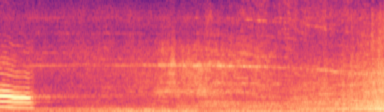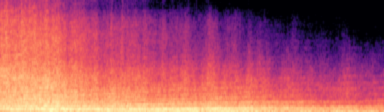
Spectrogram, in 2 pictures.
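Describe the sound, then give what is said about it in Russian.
Airplane taking off: a broad engine roar builds, swells to a loud peak through the middle and holds, then eases slightly toward the end. “Не забудьте пристегнуться ремнями. Готовы? Мы взлетаем!”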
